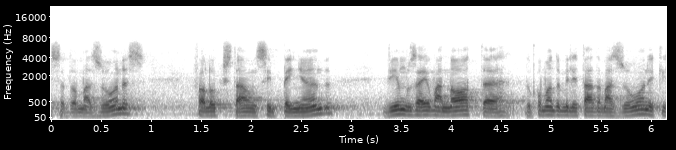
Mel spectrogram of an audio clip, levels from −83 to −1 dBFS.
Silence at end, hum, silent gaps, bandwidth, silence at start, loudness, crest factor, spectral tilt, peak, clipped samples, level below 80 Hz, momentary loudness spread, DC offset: 0 s; none; none; 7.2 kHz; 0 s; -28 LUFS; 18 dB; -7.5 dB/octave; -10 dBFS; under 0.1%; -64 dBFS; 11 LU; under 0.1%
